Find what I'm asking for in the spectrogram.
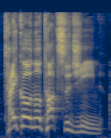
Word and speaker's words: Taiko no Tatsujin: So Taiko no Tatsujin, specifically the drum and fun iteration of it, which is a hell of a name.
